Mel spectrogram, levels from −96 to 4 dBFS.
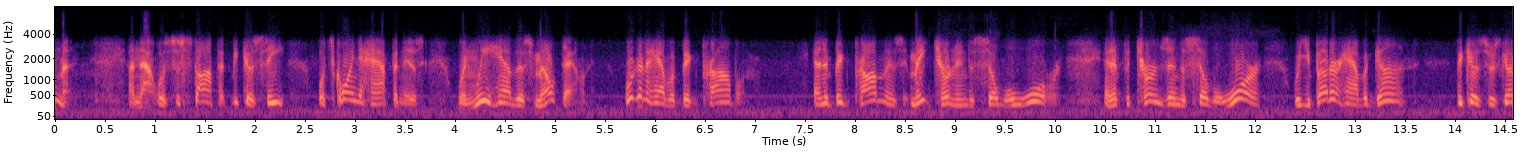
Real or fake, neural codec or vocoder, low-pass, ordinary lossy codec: real; none; 7.2 kHz; Opus, 24 kbps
